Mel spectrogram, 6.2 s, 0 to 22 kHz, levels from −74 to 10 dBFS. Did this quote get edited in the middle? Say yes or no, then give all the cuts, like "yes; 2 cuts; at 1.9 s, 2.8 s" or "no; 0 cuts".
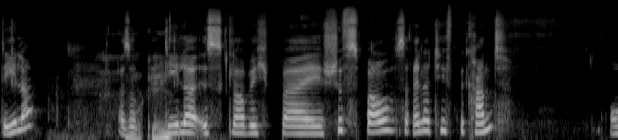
no; 0 cuts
